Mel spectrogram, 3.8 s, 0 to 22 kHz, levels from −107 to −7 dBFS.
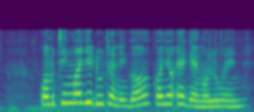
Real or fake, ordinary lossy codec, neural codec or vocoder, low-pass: real; none; none; 7.2 kHz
